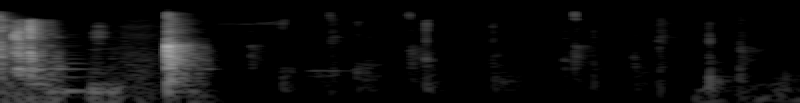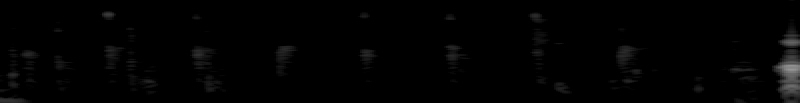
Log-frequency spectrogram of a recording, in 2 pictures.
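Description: Sparse hand clapping heard over a video call: a couple of sharp claps in the first second, then only faint scattered ticks of clapping.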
